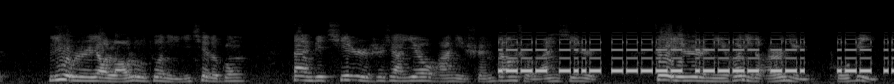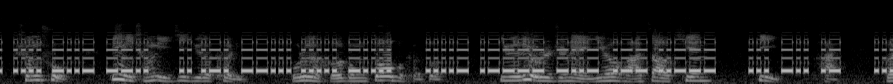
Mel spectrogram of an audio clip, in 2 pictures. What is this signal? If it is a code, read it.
Morse code, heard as a keyed tone, hand-sent with a paddle, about 31 wpm, 640 Hz. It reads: JX01G WIHXZ IR756 41XW2 SDA …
